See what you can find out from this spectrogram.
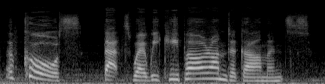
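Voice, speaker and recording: An actress playing a defiant, sarcastic Templar captive in a video game, with a scornful, sardonic manner. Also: female voice, mid-range voice, lively intonation, measured pace, faint music behind, close to an everyday voice. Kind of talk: video game cutscene acting.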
